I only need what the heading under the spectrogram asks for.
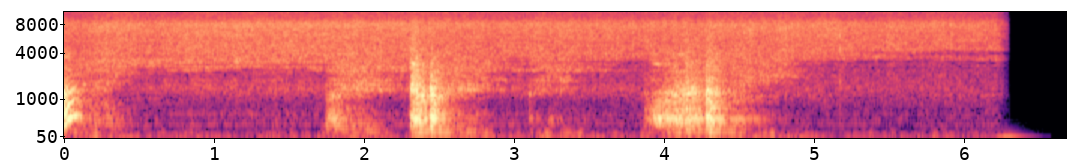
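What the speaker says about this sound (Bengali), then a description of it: "অল্প করে ভেজে নেব। আবার ভাজাটা হয়ে গেল, নামিয়ে নেব।" Pointed gourd stuffed with small shrimp shallow-fries in hot oil, a loud continuous hiss with two brief bursts of spatter, ending abruptly in silence.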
